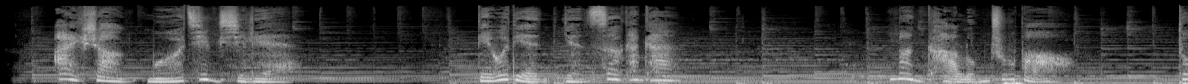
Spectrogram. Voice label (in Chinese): 广告, 磁性女配; 曼卡龙珠宝; 国语女声配音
